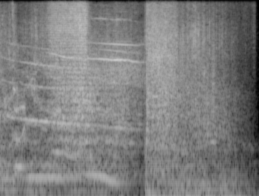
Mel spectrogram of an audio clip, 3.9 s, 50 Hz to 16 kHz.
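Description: The Krang ship in the 2012 Teenage Mutant Ninja Turtles cartoon blows up after a missile strike. A loud whooshing roar swells, then a sudden heavy boom cuts in and rumbles away, with a voice faintly underneath.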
